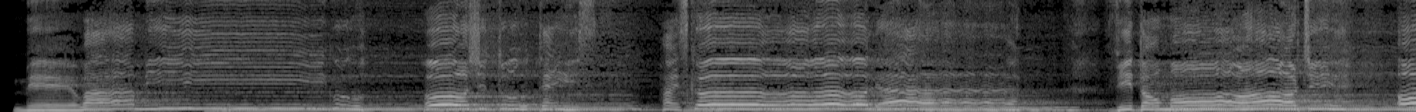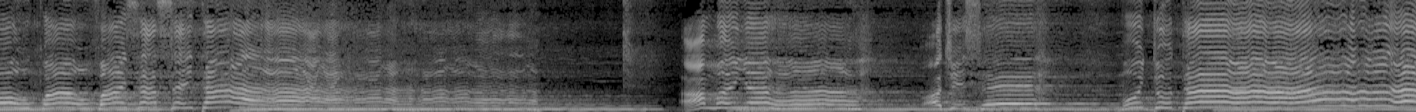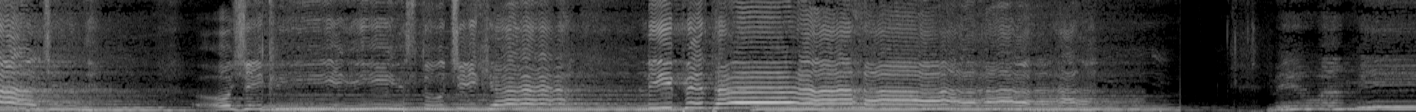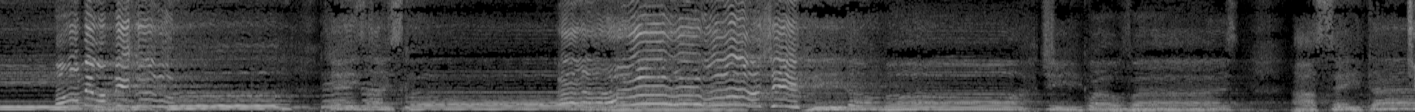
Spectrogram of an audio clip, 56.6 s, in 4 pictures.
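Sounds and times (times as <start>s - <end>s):
a cappella singing: 0.2s - 56.6s.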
